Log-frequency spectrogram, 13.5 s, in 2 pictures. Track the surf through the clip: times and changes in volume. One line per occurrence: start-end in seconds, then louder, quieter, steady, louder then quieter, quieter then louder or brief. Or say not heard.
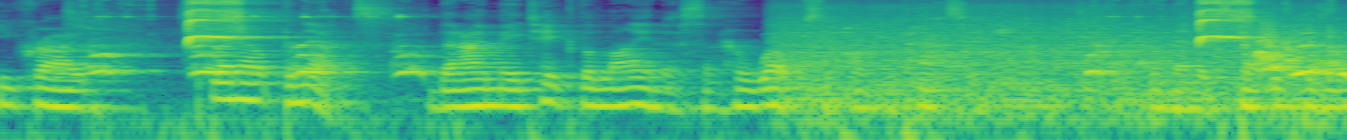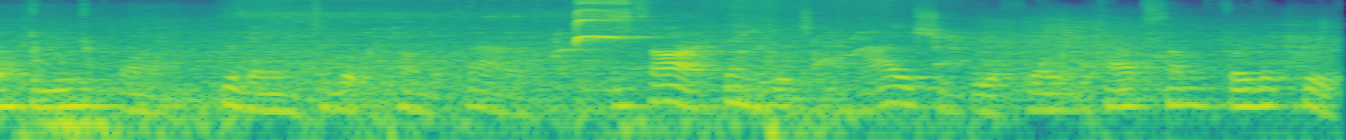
3.9-13.4 steady.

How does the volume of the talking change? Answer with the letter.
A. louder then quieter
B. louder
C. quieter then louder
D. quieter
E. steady
E.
